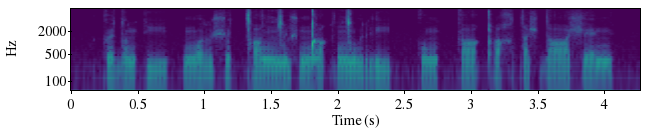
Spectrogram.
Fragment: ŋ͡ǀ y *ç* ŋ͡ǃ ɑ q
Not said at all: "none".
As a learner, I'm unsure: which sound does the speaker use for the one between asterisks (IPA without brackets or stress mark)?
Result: ʃ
